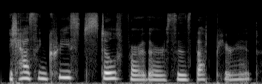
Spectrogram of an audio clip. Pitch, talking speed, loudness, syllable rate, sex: 245 Hz, 185 wpm, -20 LUFS, 5.3 syllables/s, female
